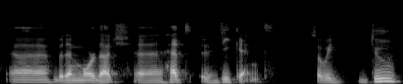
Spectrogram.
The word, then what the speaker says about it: weekend: But because this word is, we just took this word from English, we pronounce it sort of like in English.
